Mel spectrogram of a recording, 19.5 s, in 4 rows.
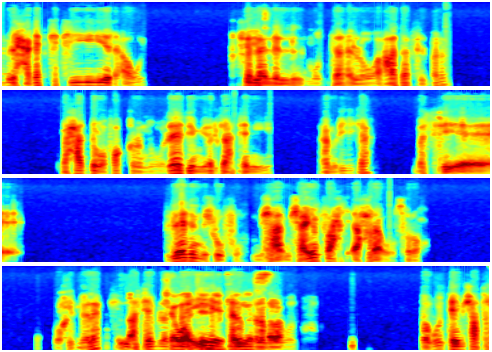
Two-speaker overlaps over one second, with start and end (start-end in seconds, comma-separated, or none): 15.8-17.6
